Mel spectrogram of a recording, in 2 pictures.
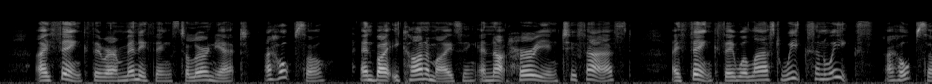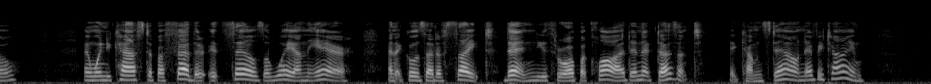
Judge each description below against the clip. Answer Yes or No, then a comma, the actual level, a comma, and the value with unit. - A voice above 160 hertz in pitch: Yes, high, 190 Hz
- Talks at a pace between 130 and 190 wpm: No, average, 200 wpm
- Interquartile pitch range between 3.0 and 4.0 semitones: Yes, average, 3.7 semitones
